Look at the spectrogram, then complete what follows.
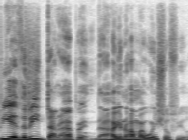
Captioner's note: speaking Foreign Language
